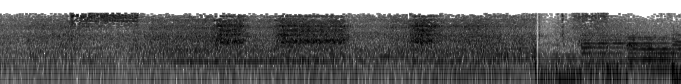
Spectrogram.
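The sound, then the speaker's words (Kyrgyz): Sewing machines whir in a busy Bishkek sewing workshop, a continuous mechanical hum broken by several short, brighter bursts of stitching, with a steady tonal hum near the end. “Бишкектеги катардагы тигүү цехи. Иш жайбаракат өз нугунда жүрүүдө.”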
